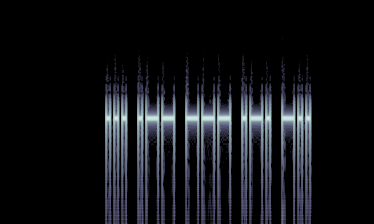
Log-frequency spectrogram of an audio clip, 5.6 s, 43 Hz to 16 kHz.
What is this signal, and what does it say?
Morse code, heard as a keyed tone, about 20 wpm, 700 Hz. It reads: SWORD
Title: 5 Letter Words - First 3 Letters Given - 20wpm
